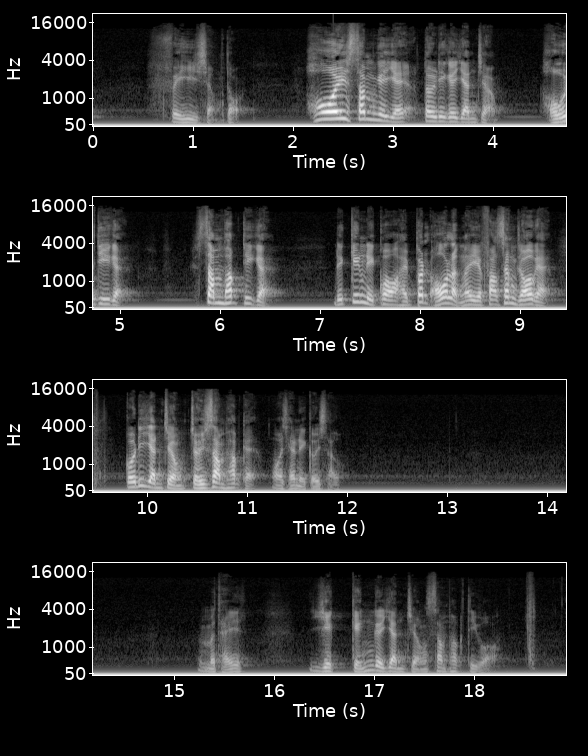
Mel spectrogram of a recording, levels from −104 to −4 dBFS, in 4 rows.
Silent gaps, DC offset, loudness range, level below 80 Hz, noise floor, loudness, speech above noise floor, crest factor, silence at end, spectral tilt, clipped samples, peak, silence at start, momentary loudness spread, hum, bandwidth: none; 10%; 20 LU; -60 dBFS; -64 dBFS; -23 LUFS; 41 dB; 26 dB; 0.75 s; -5 dB/octave; under 0.1%; 0 dBFS; 0.8 s; 18 LU; none; 13.5 kHz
